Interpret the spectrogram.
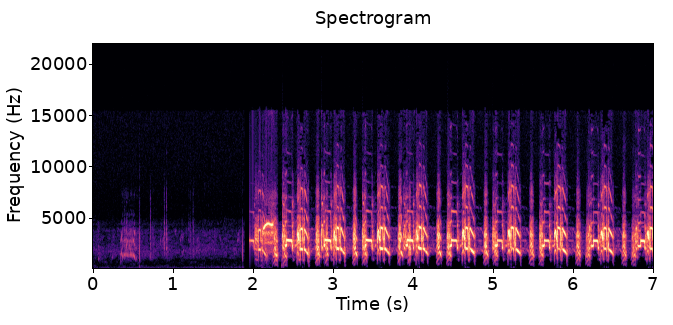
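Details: Grey francolin, known locally as teetar, calling. A faint note comes first, then a loud, harsh series of squawking notes repeated rapidly and steadily, about two per second, runs unbroken for five seconds. No other sounds are heard.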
